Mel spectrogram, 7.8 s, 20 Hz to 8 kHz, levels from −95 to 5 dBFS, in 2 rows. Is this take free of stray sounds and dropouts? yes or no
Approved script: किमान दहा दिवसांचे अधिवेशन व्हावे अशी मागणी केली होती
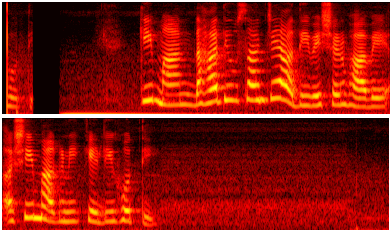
yes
